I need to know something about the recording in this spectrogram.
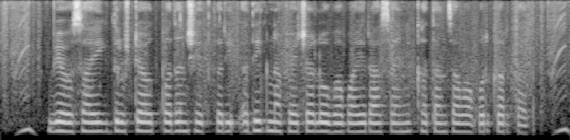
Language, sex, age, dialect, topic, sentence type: Marathi, female, 31-35, Standard Marathi, agriculture, statement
